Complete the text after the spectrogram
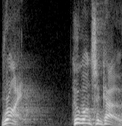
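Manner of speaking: aggressive, bared-teeth snarl. Retelling a fight, the speaker voices the man snarling back. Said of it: "the man snarled back".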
